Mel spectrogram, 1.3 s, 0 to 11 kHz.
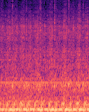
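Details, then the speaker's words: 1976 AMF Harley-Davidson Ironhead Sportster chopper on a long road trip, parked at a dealership: steady V-twin idle with quick even firing pulses, almost 1500 rpm; idle set too high, then turned down. "I think I can get that idle down a little bit. I think it's idling a little high. Almost 1500"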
